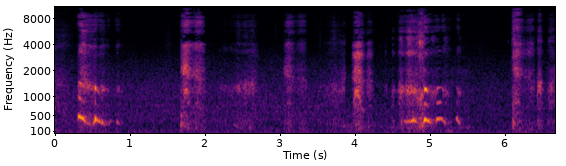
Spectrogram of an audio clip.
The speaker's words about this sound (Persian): نه نه دیگه گریه نکن به خودم قول دادم هر چی که پیش اومد گریه نکنم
